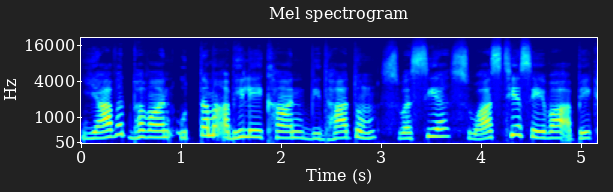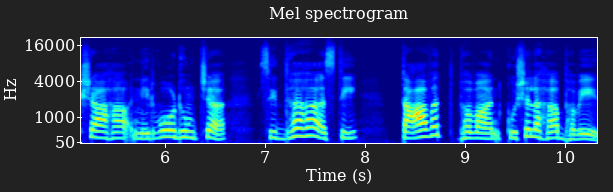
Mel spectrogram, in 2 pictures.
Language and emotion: Sanskrit, neutral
